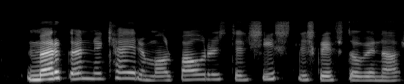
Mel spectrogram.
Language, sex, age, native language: Icelandic, female, 14, Icelandic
